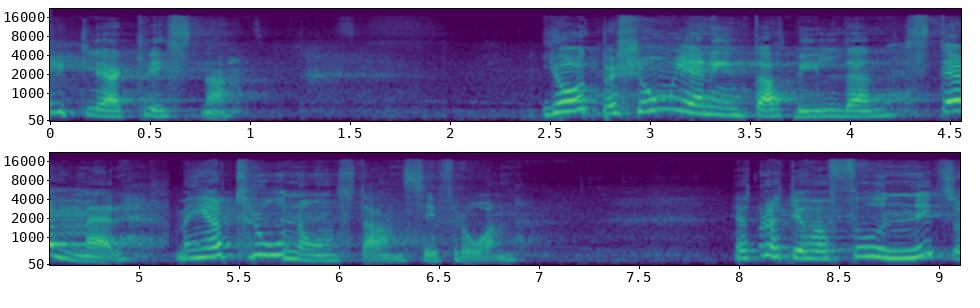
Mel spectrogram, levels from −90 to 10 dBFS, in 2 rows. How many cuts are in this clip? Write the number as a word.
five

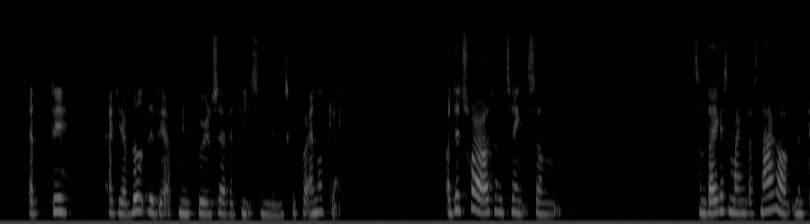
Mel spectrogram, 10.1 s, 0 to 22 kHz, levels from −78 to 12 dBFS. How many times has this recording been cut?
one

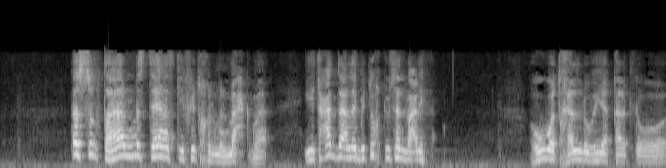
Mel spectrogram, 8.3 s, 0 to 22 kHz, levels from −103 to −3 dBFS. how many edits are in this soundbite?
zero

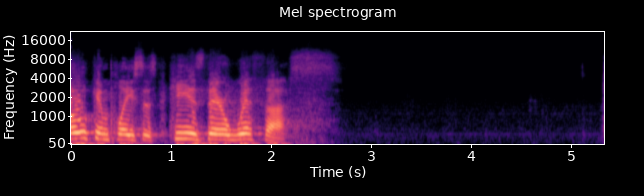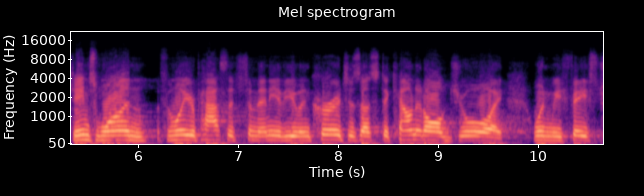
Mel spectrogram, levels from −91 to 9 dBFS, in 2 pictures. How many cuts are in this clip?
one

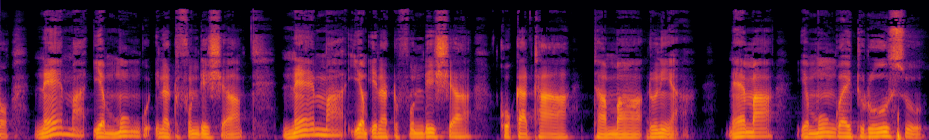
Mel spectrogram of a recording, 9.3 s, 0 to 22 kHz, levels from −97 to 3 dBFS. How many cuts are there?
two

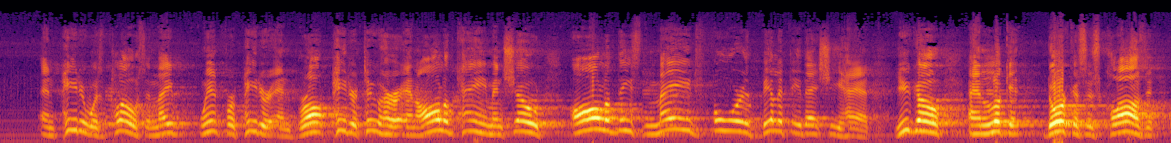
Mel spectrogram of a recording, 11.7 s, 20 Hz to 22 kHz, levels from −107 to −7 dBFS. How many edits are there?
four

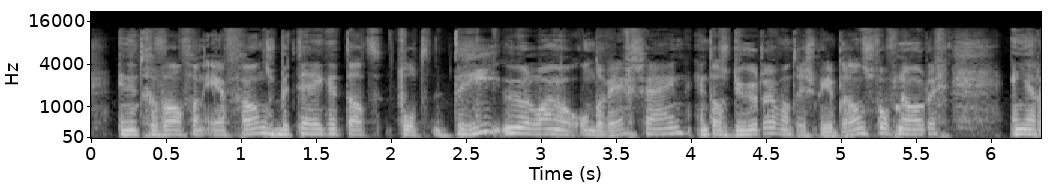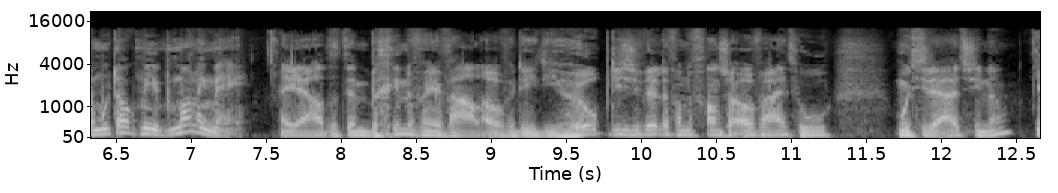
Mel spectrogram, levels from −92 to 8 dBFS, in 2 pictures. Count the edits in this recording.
zero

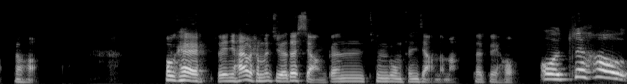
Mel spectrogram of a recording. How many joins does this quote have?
one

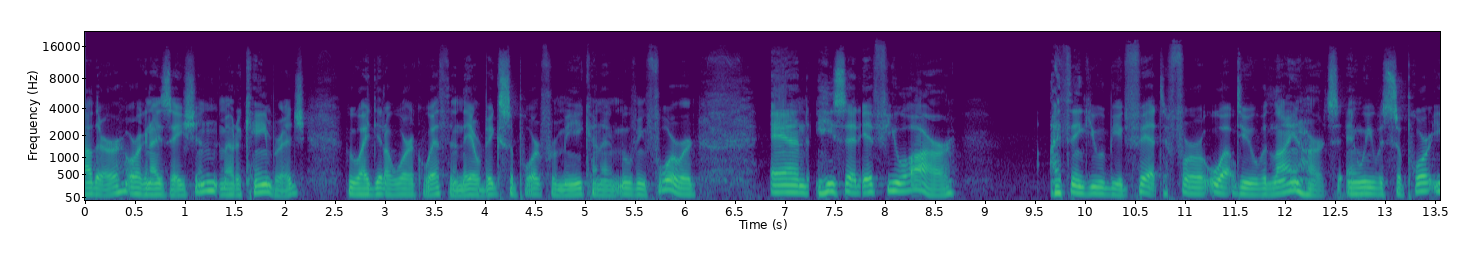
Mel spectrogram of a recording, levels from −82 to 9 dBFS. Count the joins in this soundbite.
seven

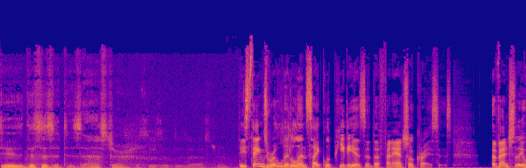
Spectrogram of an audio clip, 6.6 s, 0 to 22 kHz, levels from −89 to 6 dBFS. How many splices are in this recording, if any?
one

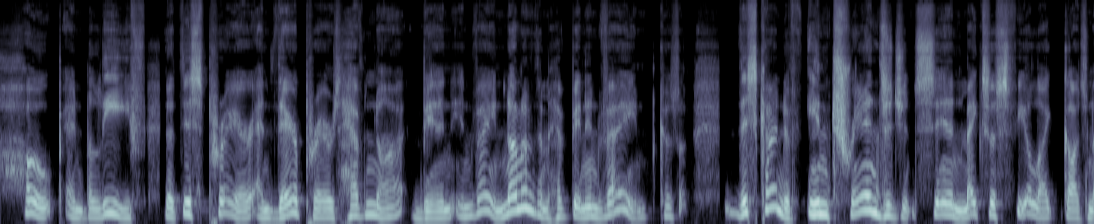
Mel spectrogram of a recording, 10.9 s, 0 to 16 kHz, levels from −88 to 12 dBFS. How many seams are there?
two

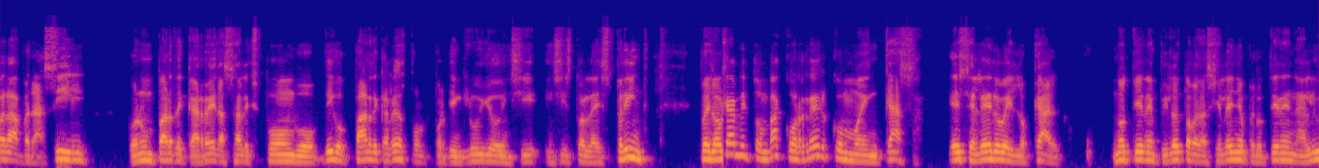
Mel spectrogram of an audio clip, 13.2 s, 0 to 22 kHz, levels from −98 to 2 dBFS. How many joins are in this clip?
one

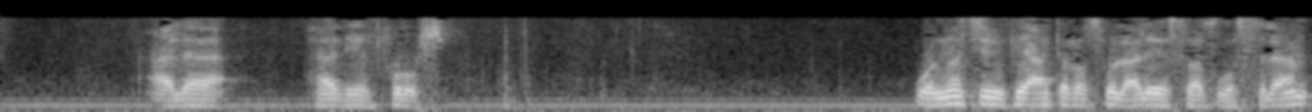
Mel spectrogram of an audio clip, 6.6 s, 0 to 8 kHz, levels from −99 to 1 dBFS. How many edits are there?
one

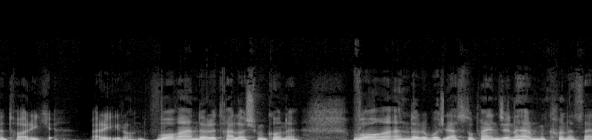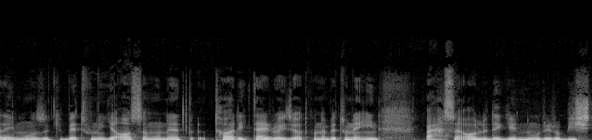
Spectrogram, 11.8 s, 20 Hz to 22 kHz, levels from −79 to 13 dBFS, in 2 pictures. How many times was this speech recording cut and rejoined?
one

